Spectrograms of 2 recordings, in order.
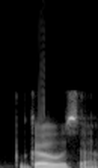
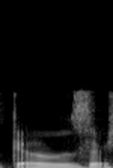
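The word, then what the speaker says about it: gose: out like like learning oh goza okay what what does that mean I I probably you know mispronounced it at first thought it was go or something oh yeah I probably called it like goo or ghost ghost um so I quickly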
